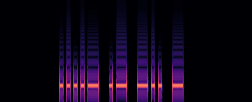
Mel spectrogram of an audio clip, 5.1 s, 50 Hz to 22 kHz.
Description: Morse code, heard as a keyed tone, about 17 wpm, 700 Hz. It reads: 4ADT
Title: All Cut Numbers - 4-Digit 17wpm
